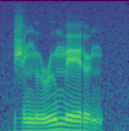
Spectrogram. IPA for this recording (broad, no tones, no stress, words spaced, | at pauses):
ʒæŋɾɯɹɯ meːɾøŋ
